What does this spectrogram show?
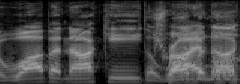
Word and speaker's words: Wabanaki: from here the the Wallock how do you pronounce it Jeff the it's a wabanaki tribal Nation thank you I struggled with that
